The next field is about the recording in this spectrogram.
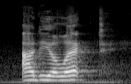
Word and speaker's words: idiolect: And Becky, do you know the term, I think it's called, pronounced idiolect, I-D-I-O-L-E-C-T, idiolect.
